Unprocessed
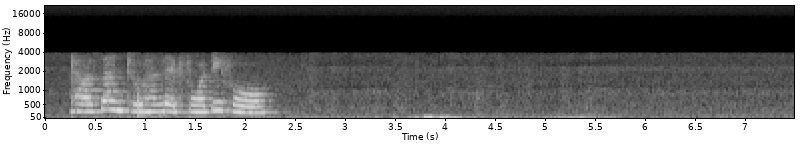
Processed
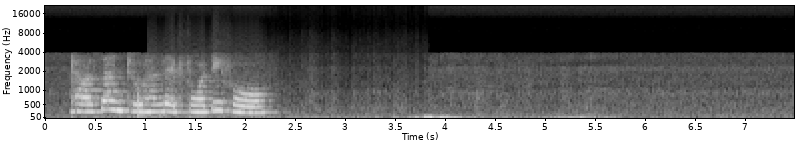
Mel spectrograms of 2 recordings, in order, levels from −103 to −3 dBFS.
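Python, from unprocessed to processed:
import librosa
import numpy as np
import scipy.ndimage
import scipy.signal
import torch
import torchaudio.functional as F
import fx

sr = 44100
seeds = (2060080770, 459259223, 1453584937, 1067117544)

y = fx.backlash(x, sr, play_db=-49.0, at=(1.02, 3.83))
y = y * librosa.db_to_amplitude(2.0)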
